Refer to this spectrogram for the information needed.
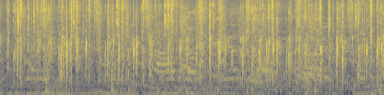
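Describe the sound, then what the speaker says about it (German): Spectators at the finish of a running race in Plaggenburg clap and cheer for an arriving runner. The clapping is dense and continuous, mixed with crowd babble and speech. "Auch ihr ein riesiger Applaus."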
